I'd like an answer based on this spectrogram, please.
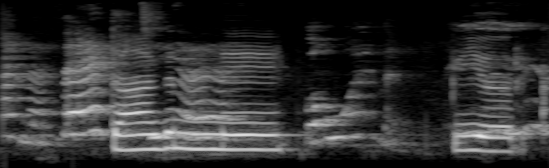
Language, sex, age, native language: Icelandic, male, 9, Icelandic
